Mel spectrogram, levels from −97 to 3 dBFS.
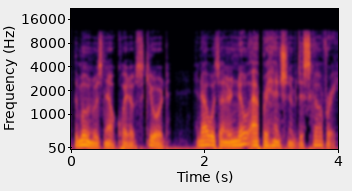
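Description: From about 2.39 s to the end, the speech turns suddenly thin and bright, with the s sounds getting sharp and hissy. That's pre-emphasis left on: the top end was lifted with what sounds like a standard 50 µs FM curve, and the matching de-emphasis never got applied on the way back out. So the highs stay boosted, roughly 11 dB up at 10 kHz compared with 1 kHz, and the whole thing tilts toward treble.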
